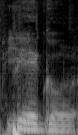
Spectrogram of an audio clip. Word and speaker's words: Piego: Did I pronounce that right? Piego. It's Piego, right?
